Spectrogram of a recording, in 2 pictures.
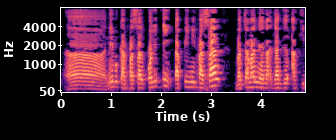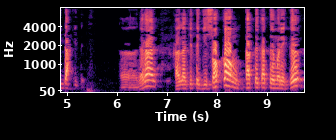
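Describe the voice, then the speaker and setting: A man with a Malaysian Malay accent giving a religious lecture, animated, breaking into loud emphatic bursts and often dropping in "ha". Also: fairly high pitch, rough recording. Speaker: religious teacher.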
